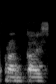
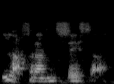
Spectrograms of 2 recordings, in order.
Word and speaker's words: La Francesa: Dice, no se dice francés, se dice la francesa.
